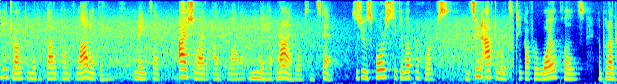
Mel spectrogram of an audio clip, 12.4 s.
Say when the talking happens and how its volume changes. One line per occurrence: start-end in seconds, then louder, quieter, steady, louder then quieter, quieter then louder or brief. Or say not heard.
0.0-12.3 steady.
